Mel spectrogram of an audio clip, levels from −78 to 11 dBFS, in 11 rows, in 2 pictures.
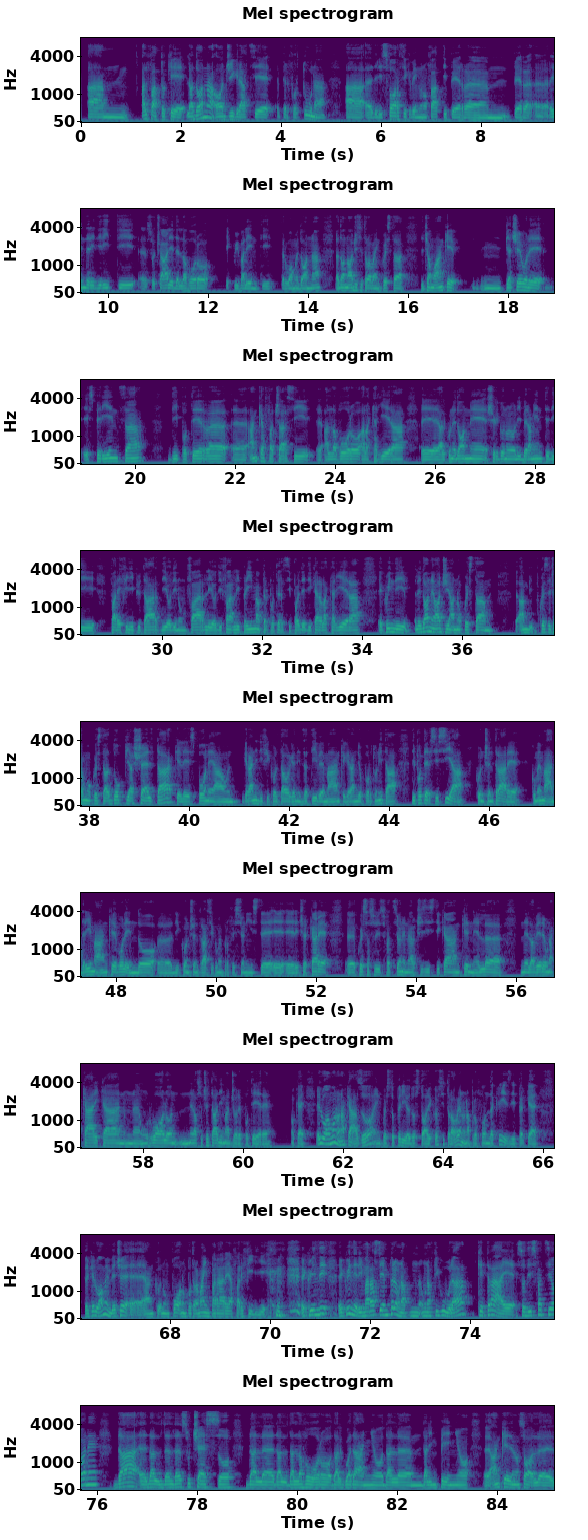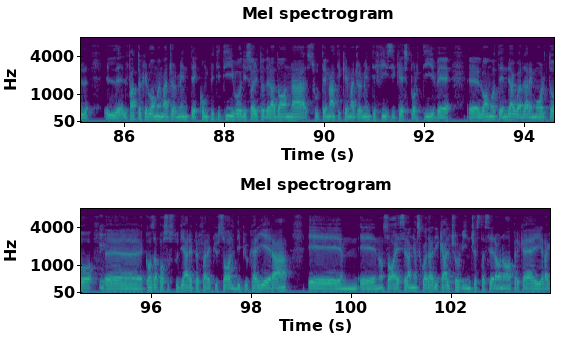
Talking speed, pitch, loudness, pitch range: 145 wpm, 105 Hz, -29 LUFS, 95-110 Hz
